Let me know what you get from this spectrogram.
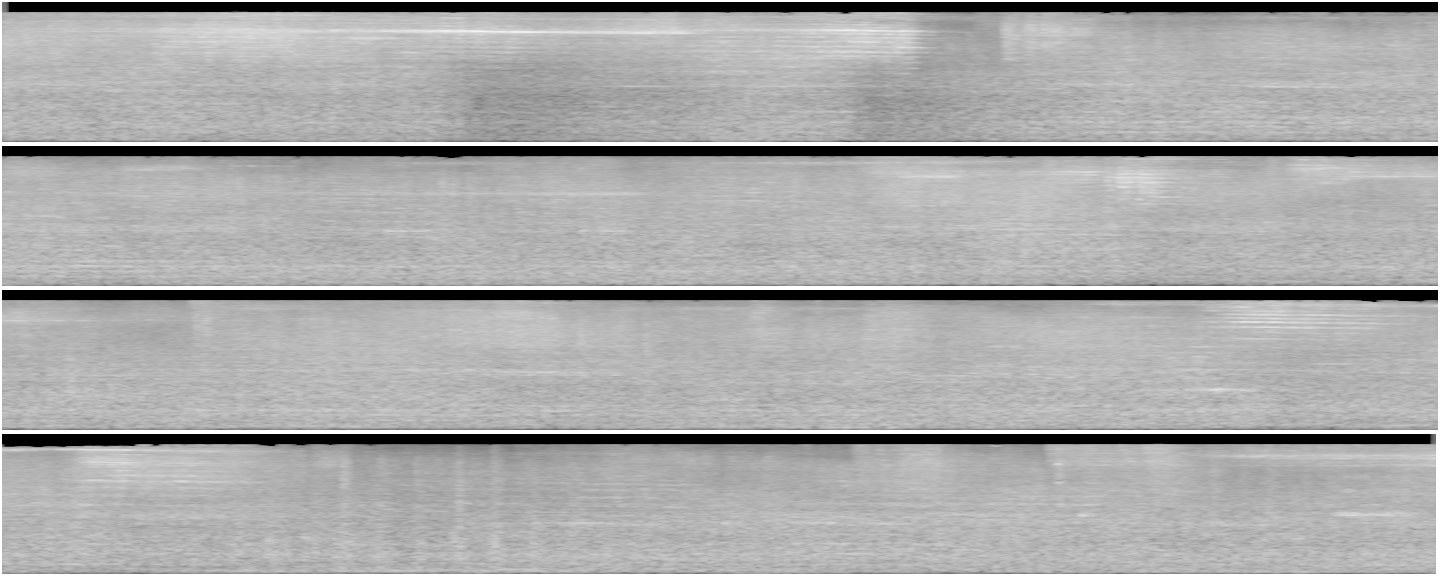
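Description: Double-stack container well cars of a freight train rolling past at close range: a steady rumble and clatter of steel wheels on rail, with short high-pitched wheel squeals now and then.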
